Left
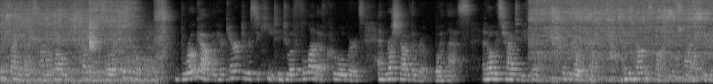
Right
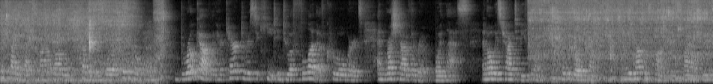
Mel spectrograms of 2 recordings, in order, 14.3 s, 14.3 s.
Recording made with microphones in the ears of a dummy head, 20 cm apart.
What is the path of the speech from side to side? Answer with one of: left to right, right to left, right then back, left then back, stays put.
stays put.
